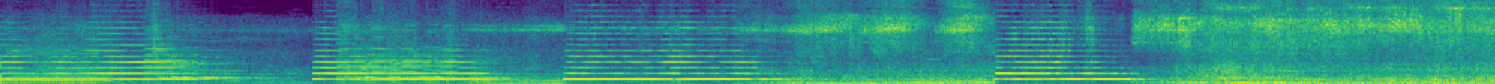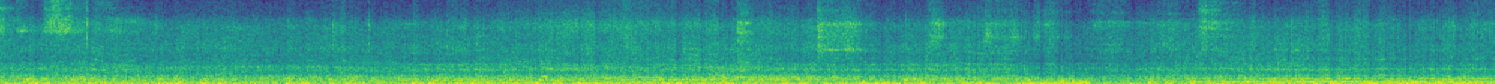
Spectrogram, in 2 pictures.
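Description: Indian Railways electric locomotive sounding its horn in four long blasts over the first eleven seconds or so, then its ICF coaches running past at speed, a loud steady rush with the wheels clattering over the rail joints.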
